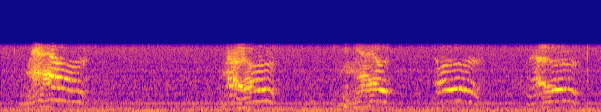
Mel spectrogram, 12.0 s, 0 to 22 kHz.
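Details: Mico, an 18-year-old, mostly blind, chubby male cat that loves carrying his toy mouse, meows five times, roughly every two seconds. Each call is a harmonic-rich, arching mew, some slightly wavering.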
